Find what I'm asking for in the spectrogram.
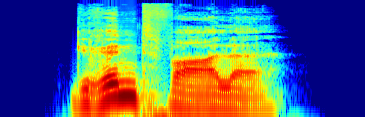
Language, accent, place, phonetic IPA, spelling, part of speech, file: German, Germany, Berlin, [ˈɡʁɪntˌvaːlə], Grindwale, noun, De-Grindwale.ogg
- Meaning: nominative/accusative/genitive plural of Grindwal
